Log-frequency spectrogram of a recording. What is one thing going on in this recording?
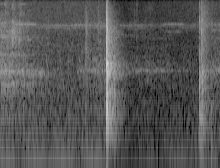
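A small case clicks shut.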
